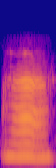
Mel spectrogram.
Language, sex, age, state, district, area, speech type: Bengali, female, 45-60, West Bengal, South 24 Parganas, rural, conversation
